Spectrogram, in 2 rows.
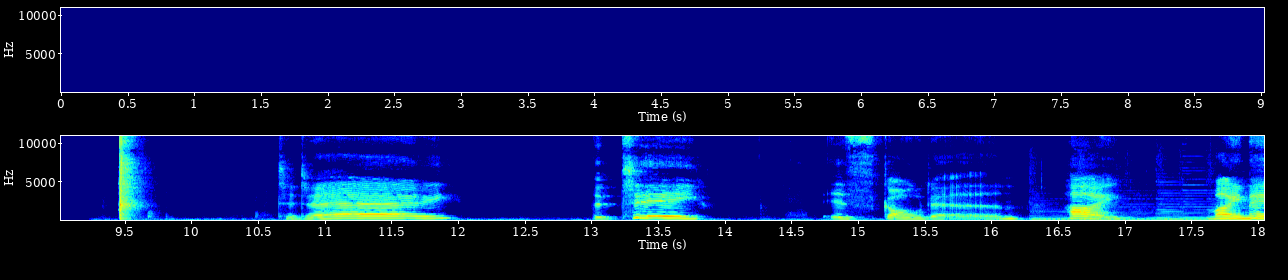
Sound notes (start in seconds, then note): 9.4 claps hands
